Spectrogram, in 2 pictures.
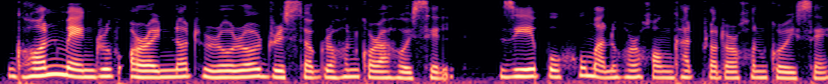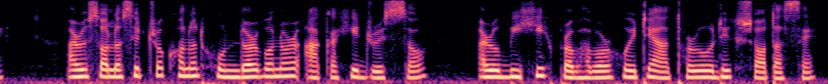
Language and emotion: Assamese, neutral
